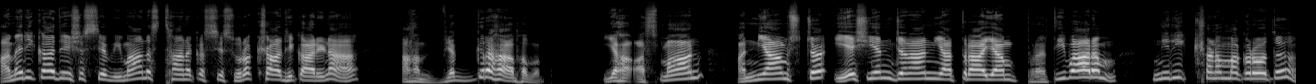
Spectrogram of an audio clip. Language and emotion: Sanskrit, disgusted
